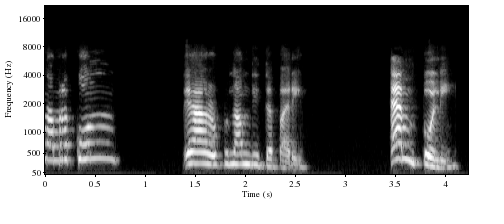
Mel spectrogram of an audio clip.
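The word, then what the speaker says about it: Empoli: এটা এ তেমন আমরা কোন নাম দিতে পারি এমপলি এ তে শহর থাকতে পারে এমপলি হুম এ কমে এমপলি তো এমপলিটা যদি ই দিয়ে উচ্চারণ করি ইমপলি তাহলে কি হচ্ছে জি না তাহলে হবে না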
